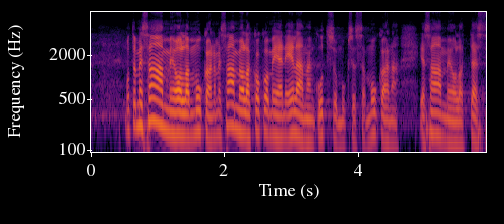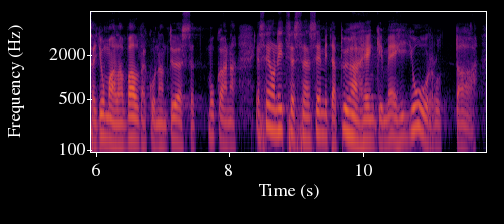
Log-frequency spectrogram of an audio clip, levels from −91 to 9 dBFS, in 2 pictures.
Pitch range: 125-170 Hz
